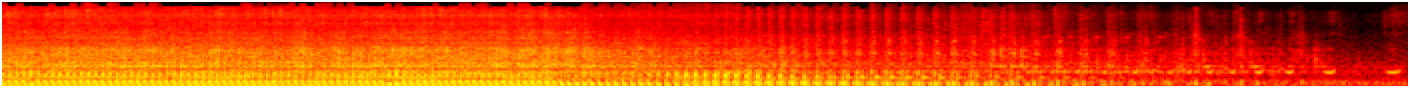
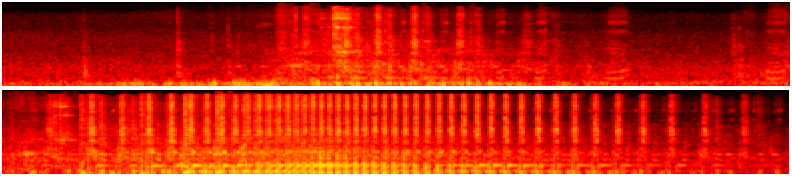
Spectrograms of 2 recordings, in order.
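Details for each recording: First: County Line tiller single-cylinder engine that wouldn't start after storage with ethanol gas, after fuel-system repair, fresh gas and choke: takes a couple of pulls, then settles into a fast, even beat and winds down smoothly; normal running. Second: County Line tiller stored with ethanol gas in the tank, starting fluid sprayed into the carburetor throat: the engine catches, revs briefly, then dies. This confirms spark and compression, so fuel starvation from a carb clogged by evaporated fuel.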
